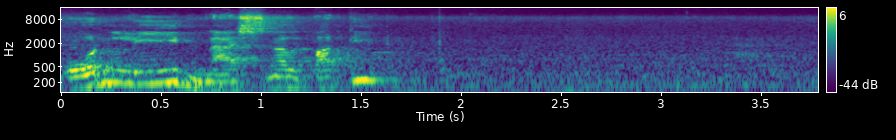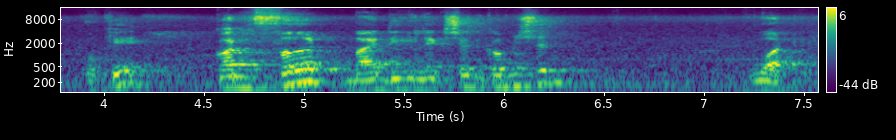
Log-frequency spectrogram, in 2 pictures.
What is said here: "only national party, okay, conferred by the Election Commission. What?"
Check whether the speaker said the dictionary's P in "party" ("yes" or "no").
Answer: yes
